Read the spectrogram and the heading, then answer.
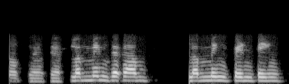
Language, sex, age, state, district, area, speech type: Marathi, male, 30-45, Maharashtra, Osmanabad, rural, conversation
